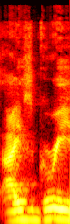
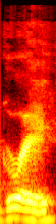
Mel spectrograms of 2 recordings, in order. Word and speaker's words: Icegre: My name is pronounced with a long E. That's Icegre, not Gray.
